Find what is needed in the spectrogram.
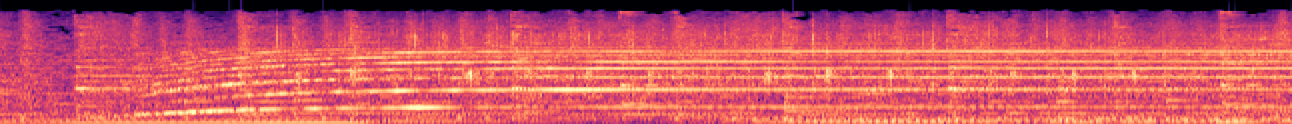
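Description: Ceremonial siren sounding as the inauguration button is pressed, marking the official opening: it winds up in pitch over about two seconds, then holds one steady tone, with music under it.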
